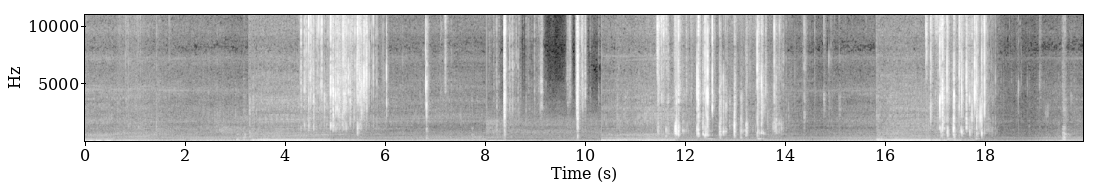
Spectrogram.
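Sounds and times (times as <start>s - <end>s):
car engine humming: 0.0s - 19.9s
tyre crushing crunchy objects: 3.4s - 6.1s, 8.0s - 10.1s, 11.2s - 15.1s, 15.9s - 18.8s.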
